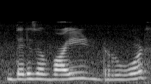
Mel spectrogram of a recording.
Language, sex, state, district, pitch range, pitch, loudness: English, female, Karnataka, Bangalore, 230-255 Hz, 245 Hz, -15 LUFS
